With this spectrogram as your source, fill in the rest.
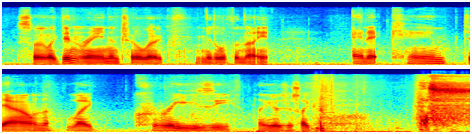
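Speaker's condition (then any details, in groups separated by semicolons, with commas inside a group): No condition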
